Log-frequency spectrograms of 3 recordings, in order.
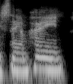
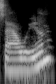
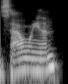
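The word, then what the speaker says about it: Samhain: say that we'll say champagne but it's actually pronounced salwin which is gaelic and that is um the proper pronunciation saoin but salmon is a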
